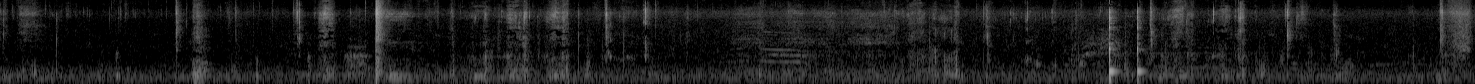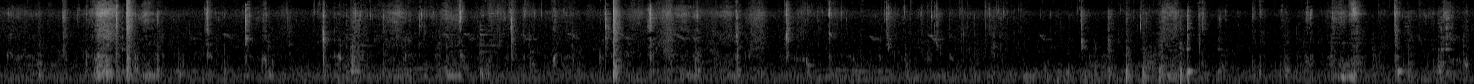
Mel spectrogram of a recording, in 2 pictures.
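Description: A person chewing a mouthful of chicken curry and rice, close up, with scattered sharp clicks throughout.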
